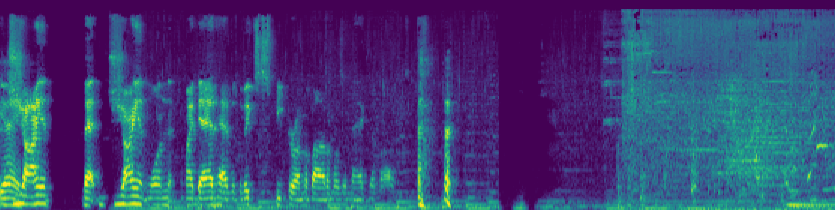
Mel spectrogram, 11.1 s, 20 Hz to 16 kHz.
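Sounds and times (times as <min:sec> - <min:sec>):
speech: 0:00.0 - 0:06.4
water spraying forcefully from a drain line: 0:08.0 - 0:11.1.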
